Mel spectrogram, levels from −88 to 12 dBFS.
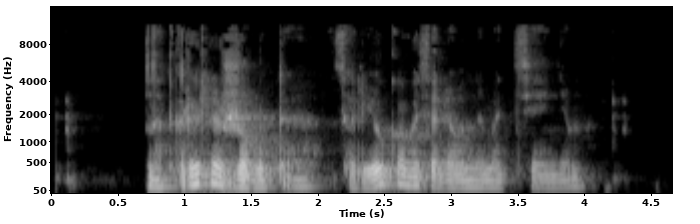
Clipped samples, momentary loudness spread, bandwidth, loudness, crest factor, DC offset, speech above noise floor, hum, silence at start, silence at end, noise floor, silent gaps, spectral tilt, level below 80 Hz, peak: under 0.1%; 16 LU; 11.5 kHz; -21 LUFS; 22 dB; under 0.1%; 54 dB; none; 0.7 s; 0.65 s; -74 dBFS; none; -7 dB/octave; -46 dBFS; 0 dBFS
